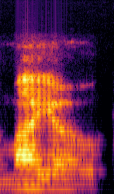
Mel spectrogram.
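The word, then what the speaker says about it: Majo: So I think that's why he his professional name is M A Jo, but I think the J is pronounced as a Y. So Mayo is how he's known in Italy.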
